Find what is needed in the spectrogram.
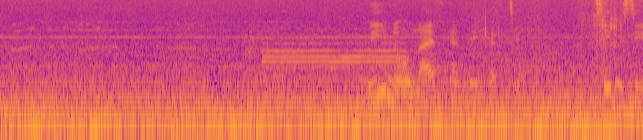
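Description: A car horn sounds once for about a second and a half around the middle, over a steady low rumble.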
